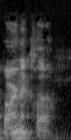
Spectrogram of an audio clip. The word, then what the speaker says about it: Barneklo: Yeah, it's just Brian Barneklo. So, There's a little bit of there's an emphasis at the E.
